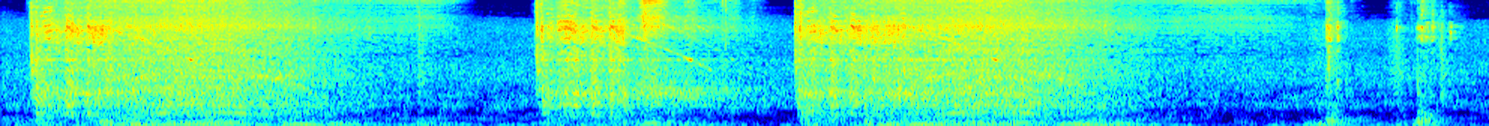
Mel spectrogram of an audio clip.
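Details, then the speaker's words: Acura TSX after starter replacement (old starter only clicked): brisk cranking catches quickly and the engine settles running, with a short horn blast mixed in; normal crank and start. "Sorry about that horn. Sounds good though. Sounds really good."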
